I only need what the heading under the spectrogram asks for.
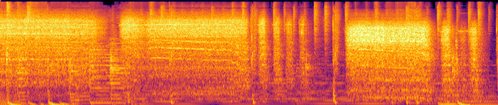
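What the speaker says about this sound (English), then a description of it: "You got a little combination drill bit. It does a pilot hole and drills for the shank as well." A power drill fitted with a combination pilot-and-shank bit bores into wood, whirring loud and close in long runs broken by short pauses and changes in pitch as the bit bites.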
